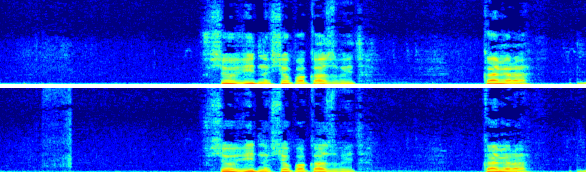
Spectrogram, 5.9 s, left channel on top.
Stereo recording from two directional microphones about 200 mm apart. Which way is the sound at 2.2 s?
40° right (ahead or behind).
